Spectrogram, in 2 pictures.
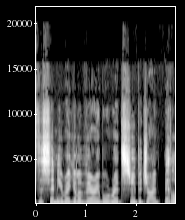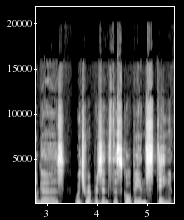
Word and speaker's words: Betelgeuse: Currently known as Betelgeuse, and commonly referred to by the public as Betelgeuse, don't say it 3 times, the names are both tortured mispronunciations of the original Arabic name Ibtal Yauza, meaning the hand of the big man being Orion the Hunter.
